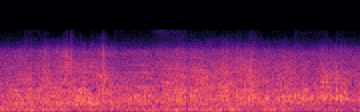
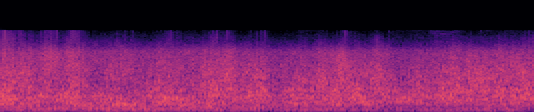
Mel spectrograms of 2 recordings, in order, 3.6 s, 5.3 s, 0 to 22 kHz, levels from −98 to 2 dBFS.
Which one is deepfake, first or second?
first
